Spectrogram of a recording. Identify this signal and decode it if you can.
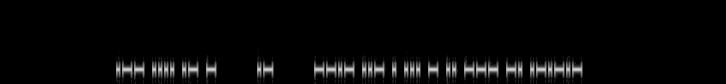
Morse code, heard as a keyed tone, about 40 wpm, 700 Hz. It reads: WHAT A QUESTION.
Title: 2x Word-Spacing - Sentences from Top 400 Words - 40wpm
